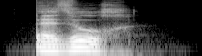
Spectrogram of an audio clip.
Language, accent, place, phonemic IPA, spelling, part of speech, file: German, Germany, Berlin, /bəˈzuːχ/, Besuch, noun, De-Besuch.ogg
- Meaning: 1. visit, call 2. visitor or visitors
